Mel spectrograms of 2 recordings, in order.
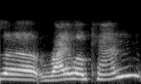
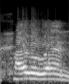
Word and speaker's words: Kylo Ren: He's like, oh my gosh, sides, and it's like, well, maybe not even Anakin Skywalker, because what was Rilo Ken? Oh yeah. That's even more. Kylo Ren.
